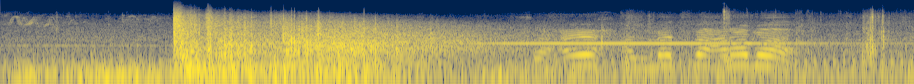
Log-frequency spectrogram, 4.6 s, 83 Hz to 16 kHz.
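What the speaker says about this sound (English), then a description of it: "A federal police mortar pit sends a 6-kilo shell into Mosul's old city" A federal police mortar in Mosul fires a 6-kilo shell: one loud, sharp blast with a rolling boom that fades into the surroundings, and voices talk afterward.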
